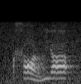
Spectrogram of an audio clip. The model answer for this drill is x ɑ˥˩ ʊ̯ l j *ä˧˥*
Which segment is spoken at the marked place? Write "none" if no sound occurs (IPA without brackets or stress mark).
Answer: ä˥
